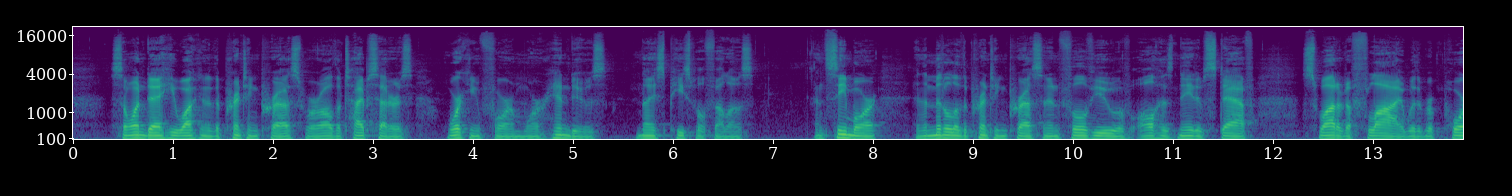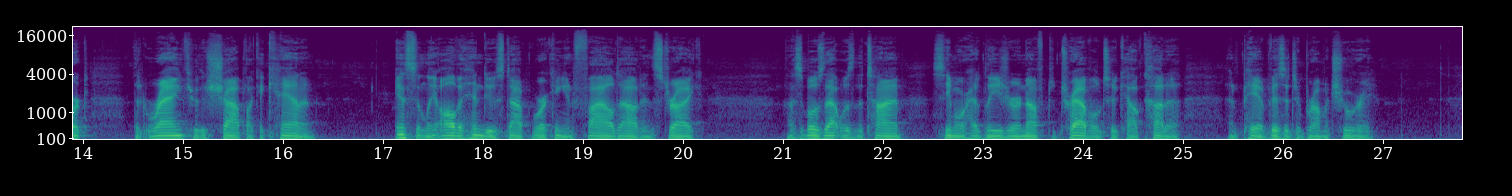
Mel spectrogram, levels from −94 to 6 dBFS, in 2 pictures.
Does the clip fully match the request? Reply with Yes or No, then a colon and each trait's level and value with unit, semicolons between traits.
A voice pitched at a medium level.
No: very low, 95 Hz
